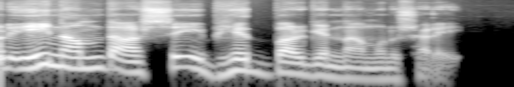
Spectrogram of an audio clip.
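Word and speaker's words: Svedberg: এই যে ভেদবার্গ বানানটা, এই ভেদবার্গ বানানে কিন্তু আবার সামনে এখন এস আছে। যেটা আমরা প্রনাউন্সিয়েশন সময় করব না প্রনাউন্সিয়েশন।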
